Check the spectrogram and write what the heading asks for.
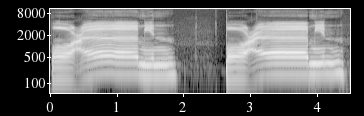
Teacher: ainnya berharokat baris atas ketemu alif, maka dia dibaca a-nya sebanyak 2 ketukan, 2 harokat. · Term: matobi'i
